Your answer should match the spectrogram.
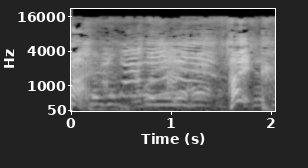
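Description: Excited voices of adults and children shouting and cheering encouragement, with a short high yell near the end.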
